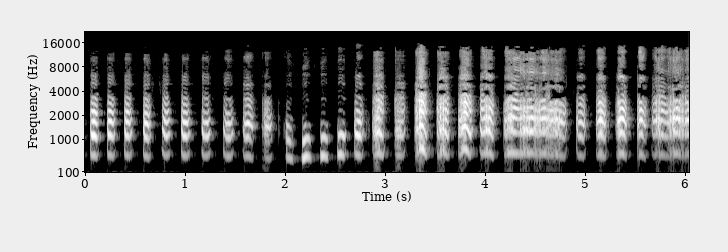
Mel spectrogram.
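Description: Monkey chattering: a fast run of short, pitched calls, about six a second. The calls grow louder past the middle and run together into longer continuous cries about four seconds in and again near the end.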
